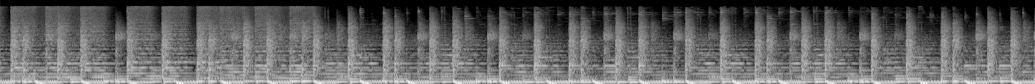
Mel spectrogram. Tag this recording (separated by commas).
Music of Africa, Afrobeat, Music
